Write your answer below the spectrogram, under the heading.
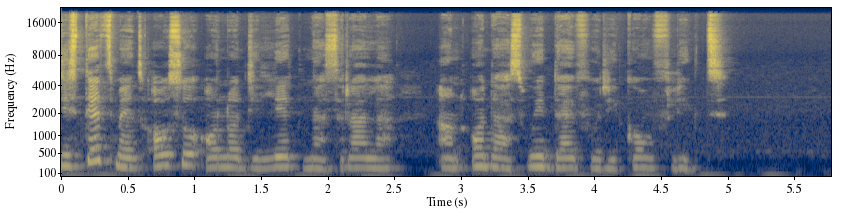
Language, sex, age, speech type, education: Nigerian Pidgin, female, 15-29, spontaneous, tertiary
